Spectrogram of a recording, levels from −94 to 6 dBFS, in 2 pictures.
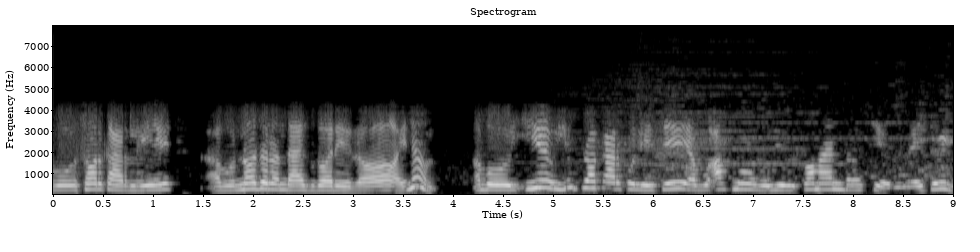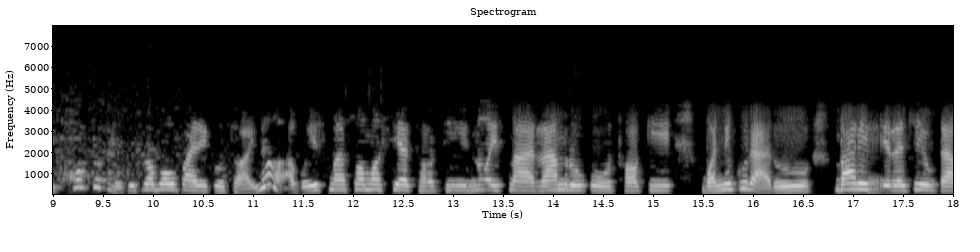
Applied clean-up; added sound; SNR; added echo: classical method Wiener filter.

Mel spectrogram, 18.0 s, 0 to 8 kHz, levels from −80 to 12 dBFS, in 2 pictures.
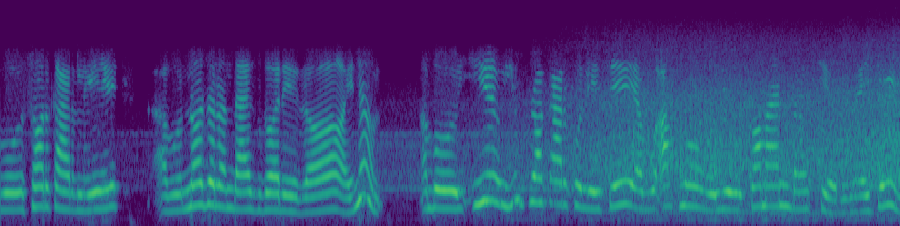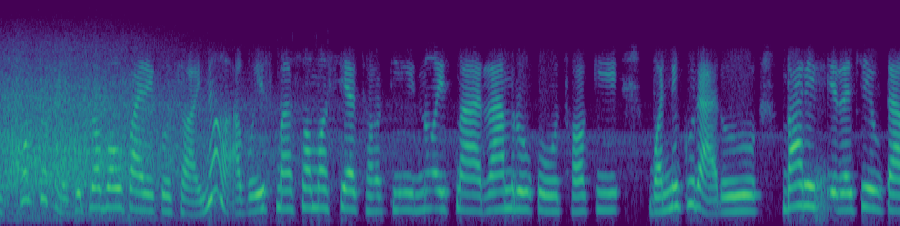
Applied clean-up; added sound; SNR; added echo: none; Train; 13 dB; none.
